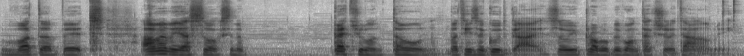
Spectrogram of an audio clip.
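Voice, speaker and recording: A man with a medium-pitched voice narrates a visual novel for a let's play. He slips between reading lines and informal, sweary commentary, with faint music behind him. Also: animated, moderate pace, vocal fry. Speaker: let's play host reading the game aloud.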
